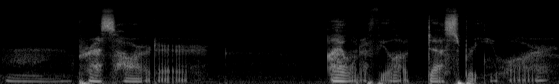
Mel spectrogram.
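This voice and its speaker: Woman acting a slow, whispering, domineering female boss. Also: extremely low pitch, fairly even intonation, fairly bright tone, heavily acted. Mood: menacing, controlling. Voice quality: breathy, husky whisper. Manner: slow, deliberate, commanding, condescending. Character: domineering, menacing female corporate boss toying with a subordinate. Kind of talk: roleplay ASMR, whispered and breathy.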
